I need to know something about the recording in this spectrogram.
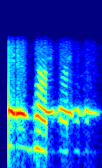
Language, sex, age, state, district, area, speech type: Bengali, female, 18-30, West Bengal, Alipurduar, rural, conversation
